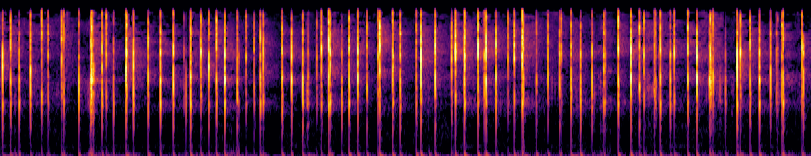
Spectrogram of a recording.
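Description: Fingernails tap rapidly and steadily on a pill box, making a dense run of short, dry clicks. The clicks are bright and crisp, with almost no low end and no ring after each tap.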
